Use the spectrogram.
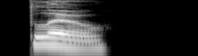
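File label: "blue", American English, female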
